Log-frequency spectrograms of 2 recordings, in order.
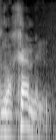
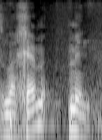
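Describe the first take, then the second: First: The two words run together without a pause. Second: There is a pause between the two words.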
